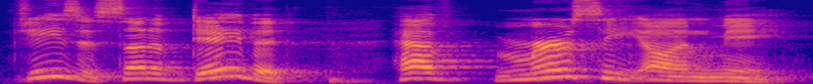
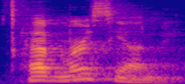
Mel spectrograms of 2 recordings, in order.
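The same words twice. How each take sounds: First: High, drawn-out plea for mercy; retold cry, raised and imploring; crying out louder. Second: Said in the usual way. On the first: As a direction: call out as if to be heard over a crowd. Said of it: "He screams louder".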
